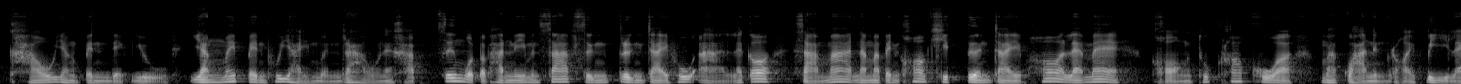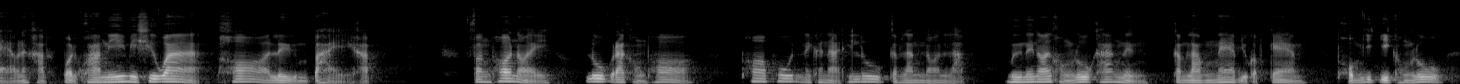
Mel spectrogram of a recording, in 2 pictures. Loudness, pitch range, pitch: -28 LUFS, 85-120 Hz, 100 Hz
